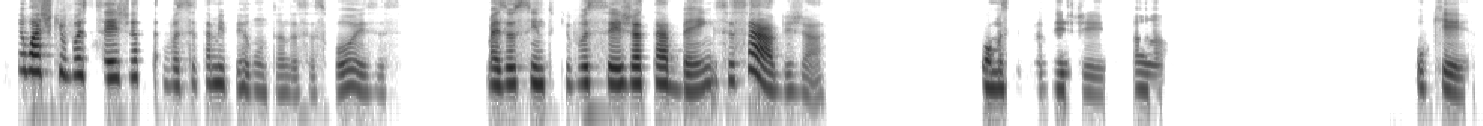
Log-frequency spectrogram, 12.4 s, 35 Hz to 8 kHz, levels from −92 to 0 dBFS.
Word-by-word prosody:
Eu 385 Hz, 0 st, +4 dB
acho 370 Hz, 0 st, +7 dB
que 355 Hz, -, -2 dB
você 315 Hz, -3 st, +1 dB
já 295 Hz, +1 st, -5 dB
tá 295 Hz, -, -25 dB
você 210 Hz, 0 st, -11 dB
tá 230 Hz, -, -11 dB
me 225 Hz, 0 st, -2 dB
perguntando 165 Hz, -6 st, -15 dB
essas 150 Hz, +1 st, -22 dB
coisas, 165 Hz, -3 st, -10 dB, 0.8 s
mas 215 Hz, -1 st, +1 dB
eu 220 Hz, -, +4 dB
sinto 220 Hz, 0 st, -2 dB
que 220 Hz, -, -17 dB
você 225 Hz, 0 st, +1 dB
já 225 Hz, 0 st, +5 dB
tá 225 Hz, 0 st, +2 dB
bem, 185 Hz, +2 st, -5 dB
você 250 Hz, +1 st, -8 dB
sabe 190 Hz, -, +5 dB
já 160 Hz, -3 st, -16 dB, 1.3 s
como 185 Hz, -2 st, 0 dB
se 185 Hz, -, -9 dB, 0.2 s
proteger. 175 Hz, -4 st, -13 dB, 0.2 s
Hã. 170 Hz, -3 st, -11 dB, 2.1 s
O 190 Hz, -, -10 dB
quê? 165 Hz, -6 st, -5 dB
205 Hz, 140 wpm, -23 LUFS, 170-230 Hz, 2.1 s, acho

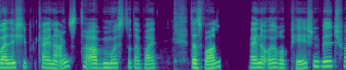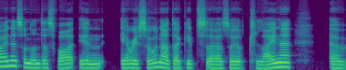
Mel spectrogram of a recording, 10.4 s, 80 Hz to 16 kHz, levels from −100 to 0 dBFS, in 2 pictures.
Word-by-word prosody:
weil 175 Hz, -1 st, +7 dB
ich 190 Hz, +1 st, +2 dB, 0.2 s
keine 170 Hz, -4 st, +2 dB
Angst 215 Hz, +4 st, -1 dB
haben 175 Hz, -4 st, +3 dB
musste 180 Hz, +1 st, -2 dB
dabei. 165 Hz, -1 st, -2 dB, 0.5 s
Das 175 Hz, -2 st, +5 dB
waren 160 Hz, +7 st, +5 dB, 0.5 s
keine 180 Hz, +1 st, +3 dB
europäischen 175 Hz, +4 st, -1 dB
Wildschweine, 230 Hz, +2 st, +1 dB
sondern 180 Hz, -6 st, +1 dB
das 170 Hz, -1 st, -3 dB
war 160 Hz, +2 st, -1 dB
in 160 Hz, 0 st, -3 dB, 0.3 s
Arizona. 165 Hz, +3 st, +1 dB
Da 80 Hz, -, -2 dB
gibt's, 160 Hz, -, -2 dB
äh, 150 Hz, 0 st, -1 dB
so 150 Hz, 0 st, -1 dB
kleine, 180 Hz, +7 st, +1 dB, 0.6 s
äh, 150 Hz, 0 st, -2 dB
W 150 Hz, -, -6 dB
170 Hz, 140 wpm, -26 LUFS, 160-185 Hz, 0.6 s, weil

